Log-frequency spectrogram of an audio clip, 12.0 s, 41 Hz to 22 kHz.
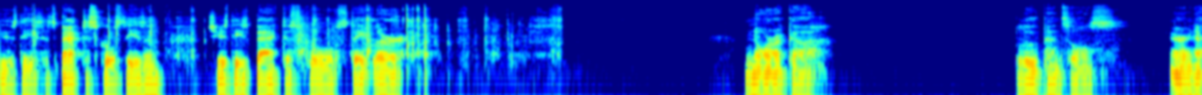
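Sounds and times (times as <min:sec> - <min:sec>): plastic packaging rustling: 0:00.3 - 0:02.2, 0:02.8 - 0:05.6.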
